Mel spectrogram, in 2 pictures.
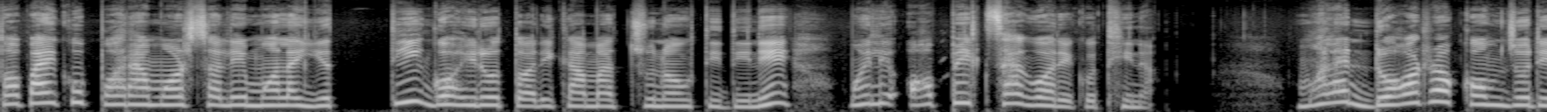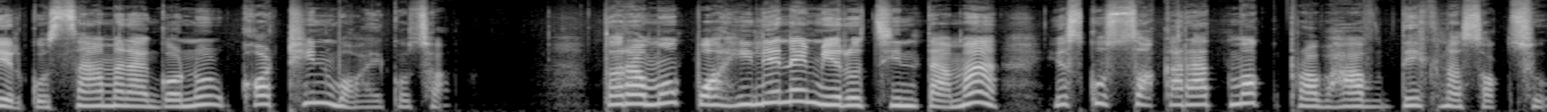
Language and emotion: Nepali, surprised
